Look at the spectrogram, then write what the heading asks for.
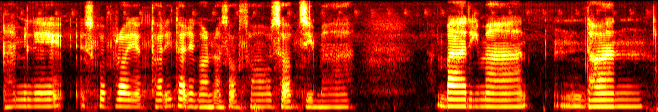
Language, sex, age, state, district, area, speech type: Nepali, female, 30-45, West Bengal, Kalimpong, rural, spontaneous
